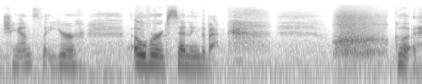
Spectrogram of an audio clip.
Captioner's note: exhales loudly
